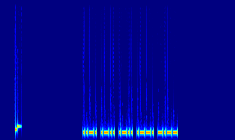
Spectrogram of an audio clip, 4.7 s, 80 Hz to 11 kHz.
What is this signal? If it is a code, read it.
Morse code, heard as a keyed tone, about 38 wpm, 690 Hz. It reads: FLLPY
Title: Code Groups - 5 Letters - 40wpm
